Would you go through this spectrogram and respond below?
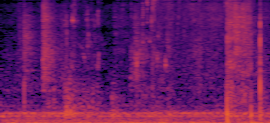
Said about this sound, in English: Let me get a sip of water.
